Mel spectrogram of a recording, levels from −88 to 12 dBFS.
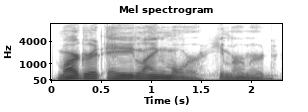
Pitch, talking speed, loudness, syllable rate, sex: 95 Hz, 130 wpm, -18 LUFS, 5.1 syllables/s, male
